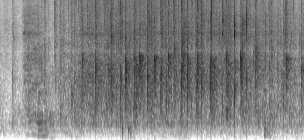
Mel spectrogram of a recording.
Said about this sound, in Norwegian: Det er ikke alle som får applaus.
